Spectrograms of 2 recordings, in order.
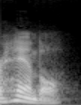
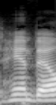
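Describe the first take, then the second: First: HANDEL as HAN-dl, like handle; reduced ending. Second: HANDEL as han-DELL, full EL ending; stressed second syllable. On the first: Preacher offering congregation the other option, Handel said like handle. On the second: Preacher asking congregation which name is right, Handel as han-DELL. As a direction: say Handel with a clear DELL at the end. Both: Shown as a demonstration. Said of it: "is it Handel or Handel?".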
